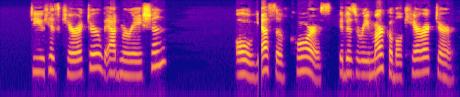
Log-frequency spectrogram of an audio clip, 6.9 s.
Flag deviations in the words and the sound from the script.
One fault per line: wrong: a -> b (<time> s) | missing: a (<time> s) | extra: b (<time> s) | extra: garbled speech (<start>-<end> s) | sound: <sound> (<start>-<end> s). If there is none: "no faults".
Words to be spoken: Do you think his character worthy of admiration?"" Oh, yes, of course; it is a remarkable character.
missing: think (0.7 s)
missing: worthy of (1.5 s)
sound: dropout (3.9-3.9 s)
